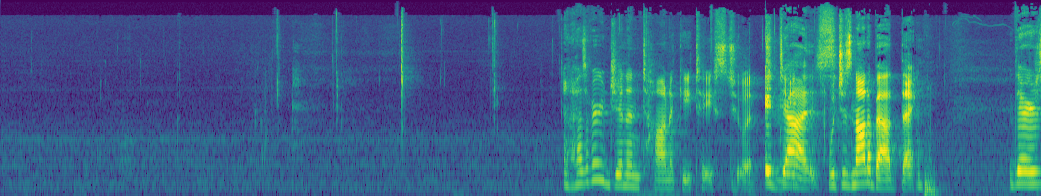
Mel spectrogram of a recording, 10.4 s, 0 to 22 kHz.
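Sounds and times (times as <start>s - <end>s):
low steady hum: 0.0s - 10.4s
person sipping a drink with ice: 1.0s - 3.6s
speech: 5.6s - 9.4s, 10.1s - 10.4s.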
